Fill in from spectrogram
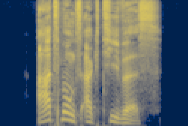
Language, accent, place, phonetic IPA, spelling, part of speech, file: German, Germany, Berlin, [ˈaːtmʊŋsʔakˌtiːvəs], atmungsaktives, adjective, De-atmungsaktives.ogg
- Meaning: strong/mixed nominative/accusative neuter singular of atmungsaktiv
